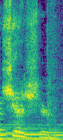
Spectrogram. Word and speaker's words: Cheshier: Cheshier. Yep. – Cheshier. Cheshier. This sounds French. Is that French? – It's English. It's like the Cheshire Cat, that kind of deal.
